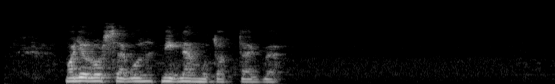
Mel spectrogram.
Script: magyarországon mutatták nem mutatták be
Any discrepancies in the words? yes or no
yes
